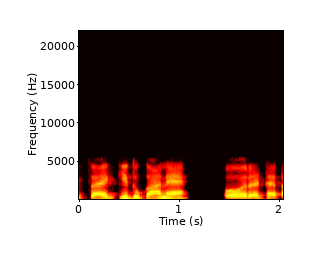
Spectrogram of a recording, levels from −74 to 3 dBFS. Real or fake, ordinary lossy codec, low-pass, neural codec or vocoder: real; Opus, 32 kbps; 5.4 kHz; none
